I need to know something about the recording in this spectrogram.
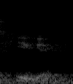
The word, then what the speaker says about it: hygge: the trouble is that it's a Danish and a Norwegian term so pronunciation can differ between the two but the closest I've come to saying it is hugu which is a term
